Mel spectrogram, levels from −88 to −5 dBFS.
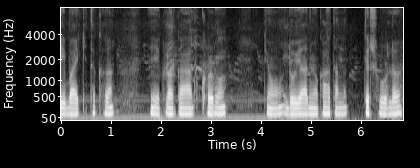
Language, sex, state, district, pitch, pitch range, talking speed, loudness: Garhwali, male, Uttarakhand, Uttarkashi, 120 Hz, 115-125 Hz, 115 wpm, -17 LUFS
